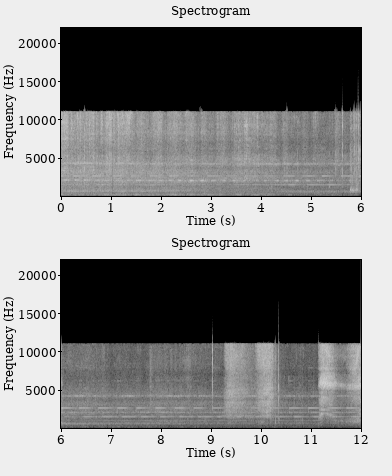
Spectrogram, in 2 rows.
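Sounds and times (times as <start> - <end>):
crossing bell ringing: 0.0 - 12.0
freight train cars rolling past: 0.0 - 12.0
locomotive hissing: 9.1 - 12.0.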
